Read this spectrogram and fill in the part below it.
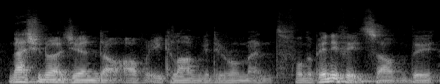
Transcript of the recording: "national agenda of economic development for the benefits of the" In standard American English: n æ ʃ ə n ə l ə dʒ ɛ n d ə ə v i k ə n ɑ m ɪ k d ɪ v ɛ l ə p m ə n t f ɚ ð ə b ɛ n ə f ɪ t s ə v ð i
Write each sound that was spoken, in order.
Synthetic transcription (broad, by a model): n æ ʃ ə n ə l ə dʒ ɛ n d ə ə v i k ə l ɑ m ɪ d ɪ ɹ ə m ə n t f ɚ ð ə b ɛ n ə f ɪ t s ə v ð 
